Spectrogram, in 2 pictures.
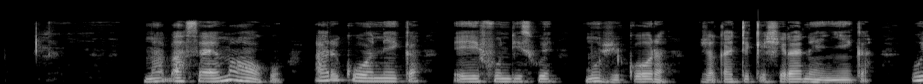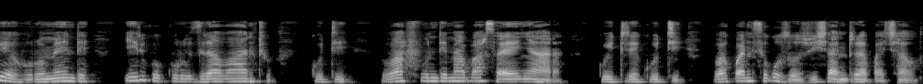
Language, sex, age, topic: Ndau, male, 36-49, education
